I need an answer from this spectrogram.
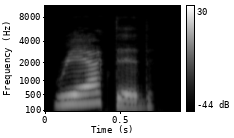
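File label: "reacted", British English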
